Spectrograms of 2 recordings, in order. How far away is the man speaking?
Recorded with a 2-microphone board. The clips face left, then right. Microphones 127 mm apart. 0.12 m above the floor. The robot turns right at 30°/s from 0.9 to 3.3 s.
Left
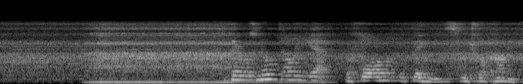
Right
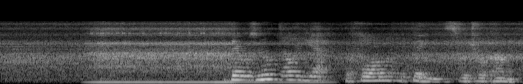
About 2 m.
